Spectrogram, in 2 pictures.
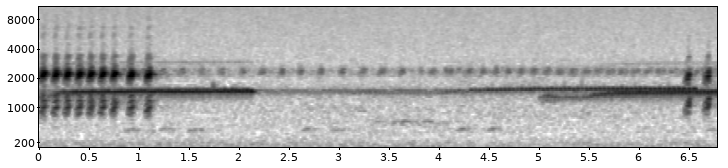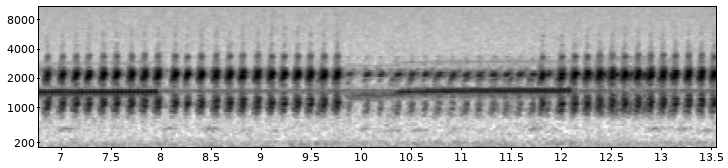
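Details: Night chorus of tree frogs at an Italian pond in April: short rattling bursts of quick croaks separated by quieter gaps filled with the unbroken, even trill of mole crickets.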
